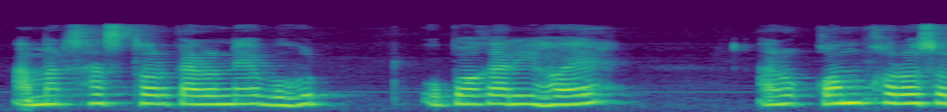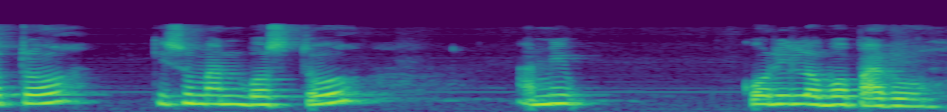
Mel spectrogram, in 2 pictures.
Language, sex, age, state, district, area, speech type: Assamese, female, 60+, Assam, Barpeta, rural, spontaneous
